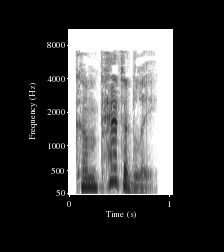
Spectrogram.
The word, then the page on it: compatibly: British English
